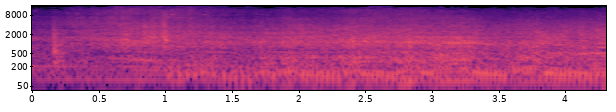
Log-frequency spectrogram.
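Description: Scooter engine running steadily at low revs, growing louder about a second in, with road noise.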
